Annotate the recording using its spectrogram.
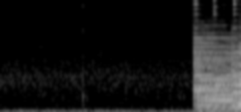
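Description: A faint, steady low hum with nothing else over it, until a music track cuts in suddenly right at the end.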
